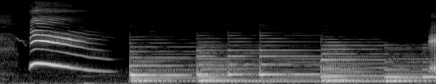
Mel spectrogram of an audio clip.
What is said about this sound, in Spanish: Este gatito les dice adiós. ¡Miau, miau!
